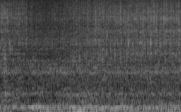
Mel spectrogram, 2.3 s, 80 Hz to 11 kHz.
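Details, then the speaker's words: Gasland 150,000 BTU propane tankless water heater, first run after install, tap switched to hot: steady rushing hiss with slight sputter as air is bled from hot line before heater fires. "Oh, I can hear the machine. >> I got to let the air out of the line."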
